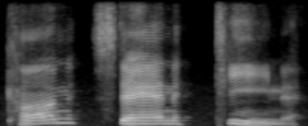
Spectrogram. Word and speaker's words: Constantine: John Constantine tine Constantine they're showing you in the comic he's correcting the pronunciation for you yes and since he's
